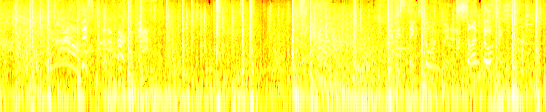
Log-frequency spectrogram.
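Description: Men grunt and cry out as they are struck.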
